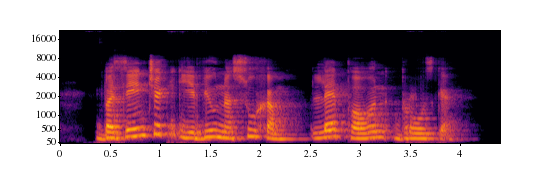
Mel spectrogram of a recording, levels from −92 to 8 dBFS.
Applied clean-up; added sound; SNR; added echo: neural mask model Resemble Enhance denoiser.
